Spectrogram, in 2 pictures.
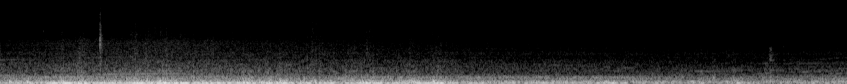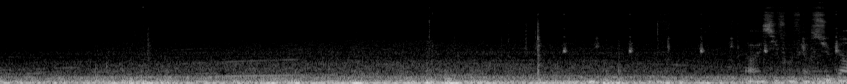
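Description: A small Dacia Spring electric car drives along, heard as a low road rumble and tyre noise from inside, fading slightly midway, while someone talks over it the whole time.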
